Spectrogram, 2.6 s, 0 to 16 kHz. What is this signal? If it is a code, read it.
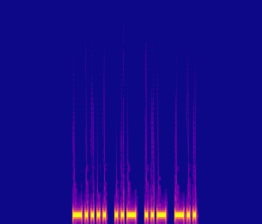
Morse code, heard as a keyed tone, about 40 wpm, 700 Hz. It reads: 6UUD
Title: Four Challenging Letter-Number Combinations 40wpm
